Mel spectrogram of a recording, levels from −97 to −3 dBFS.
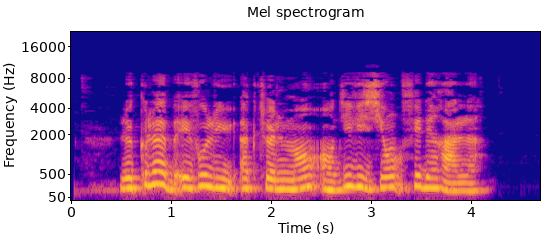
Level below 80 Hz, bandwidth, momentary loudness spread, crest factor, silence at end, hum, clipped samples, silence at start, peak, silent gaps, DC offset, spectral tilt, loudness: -62 dBFS; 9.2 kHz; 5 LU; 16 dB; 0.5 s; none; under 0.1%; 0.5 s; -4 dBFS; none; under 0.1%; -6 dB/octave; -19 LUFS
